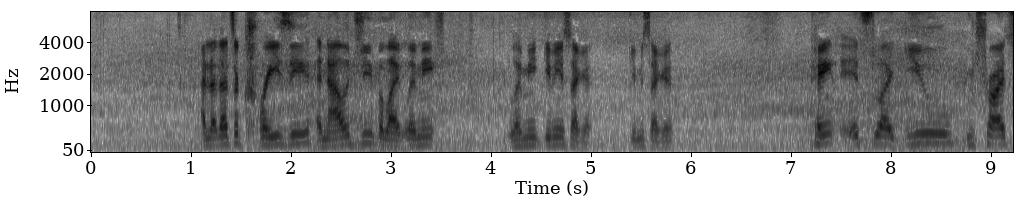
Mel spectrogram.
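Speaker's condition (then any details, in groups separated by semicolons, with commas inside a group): No condition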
